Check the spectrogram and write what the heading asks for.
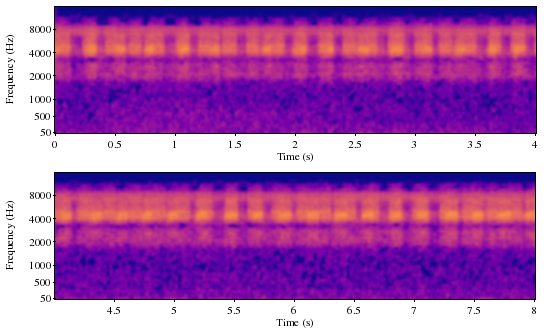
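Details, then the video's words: Cicada calling in a steady, high, hissing buzz broken into pulses, a little over two per second with slightly uneven spacing, continuing without pause over eight seconds; no other sounds stand out. "Cicade geluid / Zikaden sound / Zikaden zirpen / Cicada sound effect"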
